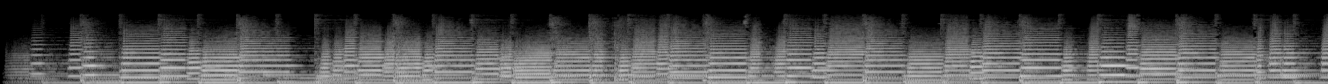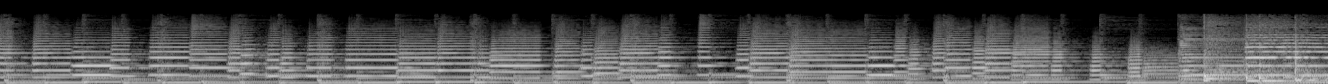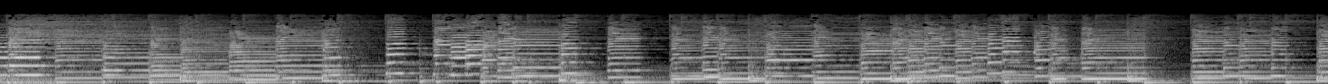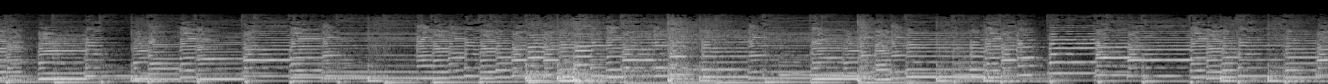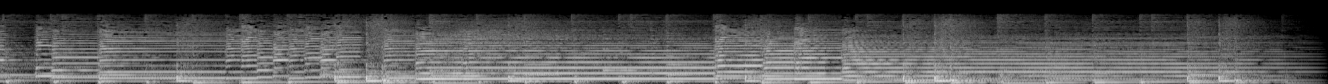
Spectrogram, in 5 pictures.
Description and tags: Big Band Jazz Swing Theme
A big band style jazz song.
